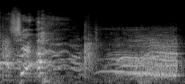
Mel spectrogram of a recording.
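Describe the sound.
A crowd boos, a loud mix of overlapping voices that rises into a long, sustained, droning jeer lasting nearly two seconds before cutting off abruptly.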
